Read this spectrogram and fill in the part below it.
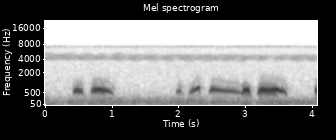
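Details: Spotted dove calling during decoy luring of a wary wild dove. Low, hollow coos of varied length: short hoots, a long level drawn-out note and a fuller falling coo, separated by a quiet gap, with a faint steady high hum throughout.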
